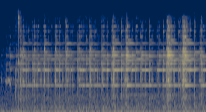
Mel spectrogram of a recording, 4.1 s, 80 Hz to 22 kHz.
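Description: A small glass carousel figurine spins while its hanging glass horses tinkle against each other in a steady run of light, bright clinks. Sustained ringing tones near 1 kHz and 2 kHz carry through, with brief sparkling high overtones on each strike over a faint low rumble. The clinks grow denser and louder toward the end.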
